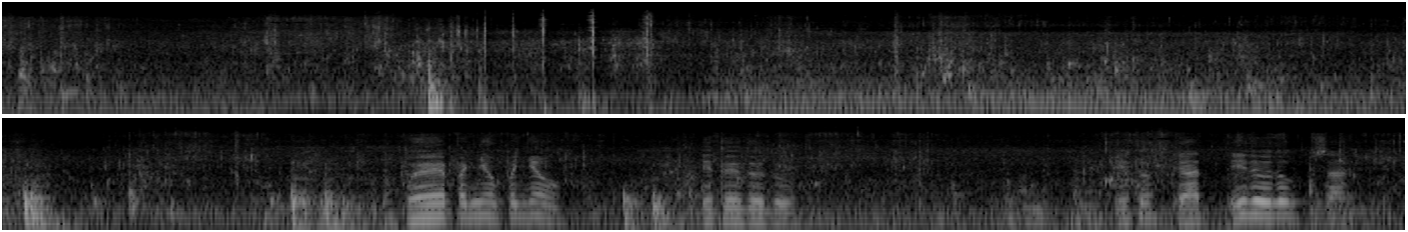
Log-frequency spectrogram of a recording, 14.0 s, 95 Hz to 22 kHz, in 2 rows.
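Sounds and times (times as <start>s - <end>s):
paddle splashing water: 0.0s - 14.0s
sharp knocks on kayak: 1.9s - 3.8s, 5.5s - 14.0s.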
